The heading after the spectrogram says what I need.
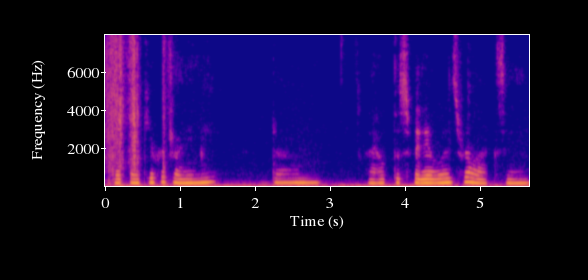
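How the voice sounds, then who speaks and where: A woman with an American accent speaks at a fairly slow pace and medium pitch, with long, frequent pauses. Her voice is somewhat breathy and dark, mellow in tone, with monotone, flat intonation. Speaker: ASMR creator. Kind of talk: ASMR coloring chat. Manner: casual, rambling filler words.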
